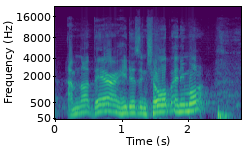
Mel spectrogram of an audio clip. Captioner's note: laughs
